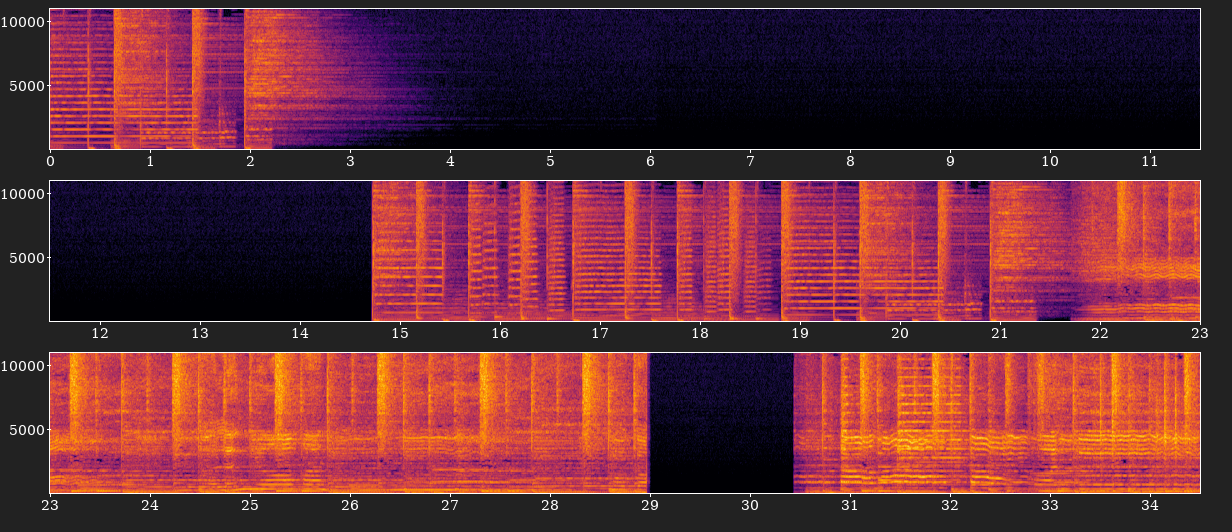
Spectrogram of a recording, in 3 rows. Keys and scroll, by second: 2.1 space, 14.5 space, 21.3 space, 30.4 space, 32.4 ctrl+shift+Left.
